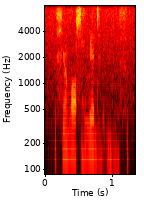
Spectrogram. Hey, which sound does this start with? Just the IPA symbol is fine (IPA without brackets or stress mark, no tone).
xʲ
